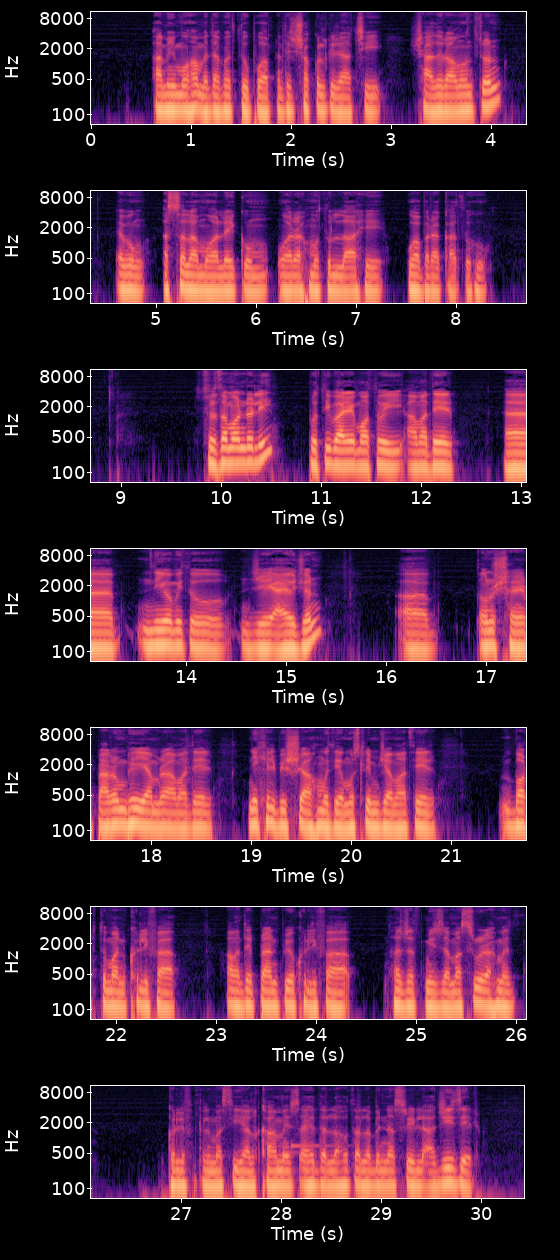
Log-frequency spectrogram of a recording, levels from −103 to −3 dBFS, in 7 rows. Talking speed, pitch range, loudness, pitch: 90 wpm, 115-125 Hz, -25 LUFS, 120 Hz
